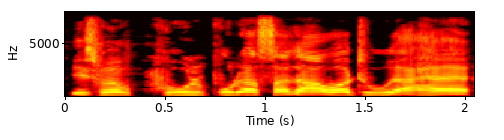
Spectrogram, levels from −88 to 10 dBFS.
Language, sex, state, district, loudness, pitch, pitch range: Hindi, male, Jharkhand, Sahebganj, -17 LUFS, 200 Hz, 185-215 Hz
